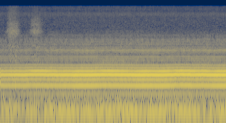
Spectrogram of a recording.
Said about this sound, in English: Then remove the receiver and listen for the dial tone. It sounds like this.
